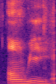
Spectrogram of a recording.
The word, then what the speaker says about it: ennui: It saved me from, how do I pronounce, E-N-N-U-I, N-U-E? – Ennui. – Ennui, right.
